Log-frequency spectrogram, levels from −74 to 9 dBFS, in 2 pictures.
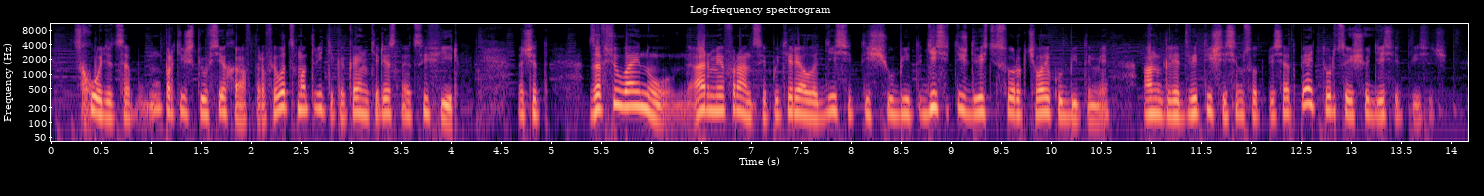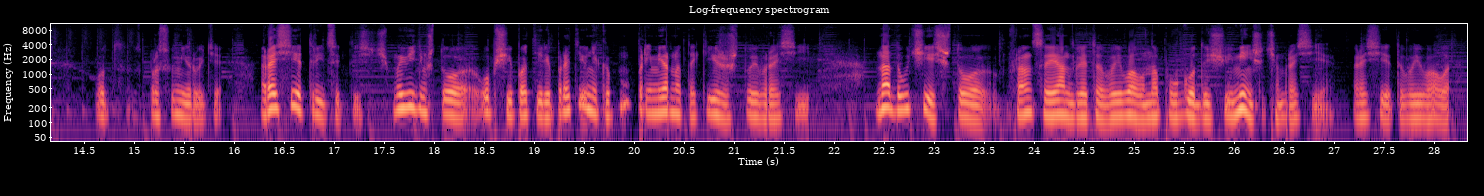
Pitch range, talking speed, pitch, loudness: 130-170 Hz, 145 wpm, 150 Hz, -15 LUFS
